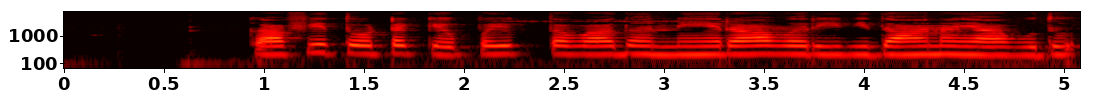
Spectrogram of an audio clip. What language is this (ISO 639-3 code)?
kan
